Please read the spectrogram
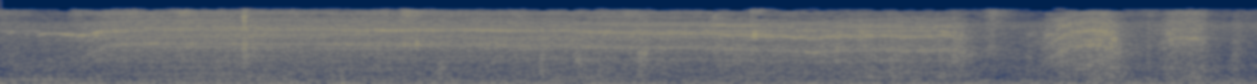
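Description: A small motor whining steadily at a high pitch, a fainter lower tone under it, for about four and a half seconds; its pitch sags slightly before it stops. A short rushing noise follows near the end.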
